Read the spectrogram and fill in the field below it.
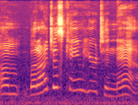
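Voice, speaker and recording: Against clear background noise, a woman uses a put-on character voice at a fairly slow pace. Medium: read story.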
